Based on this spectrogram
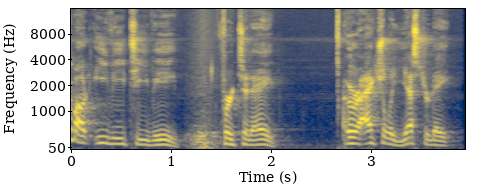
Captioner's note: screen whooshing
